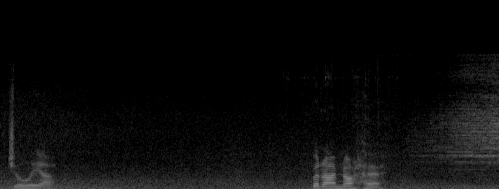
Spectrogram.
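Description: A young woman speaks briefly and calmly nearby.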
